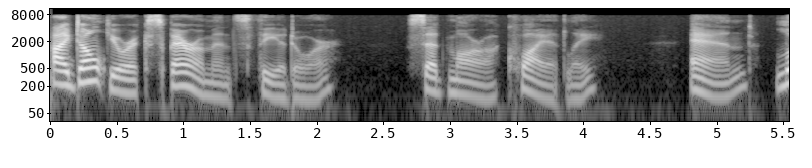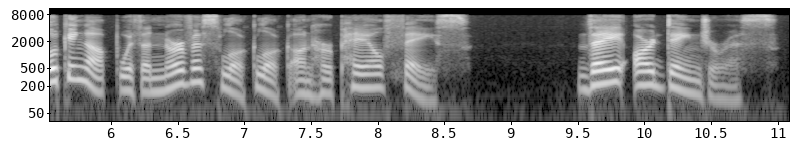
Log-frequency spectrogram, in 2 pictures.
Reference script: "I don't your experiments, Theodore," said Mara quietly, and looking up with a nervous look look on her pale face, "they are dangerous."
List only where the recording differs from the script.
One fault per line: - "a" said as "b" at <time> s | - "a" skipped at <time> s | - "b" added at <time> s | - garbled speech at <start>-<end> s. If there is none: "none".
none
